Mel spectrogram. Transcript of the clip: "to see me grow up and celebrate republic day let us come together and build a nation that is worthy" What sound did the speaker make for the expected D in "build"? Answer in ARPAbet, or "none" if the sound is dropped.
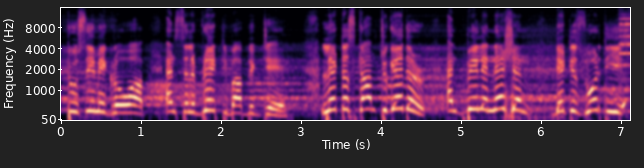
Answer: none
